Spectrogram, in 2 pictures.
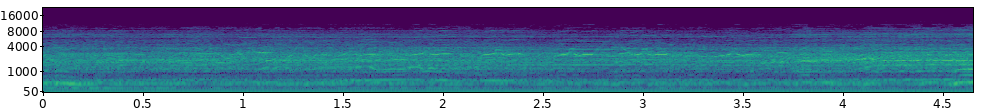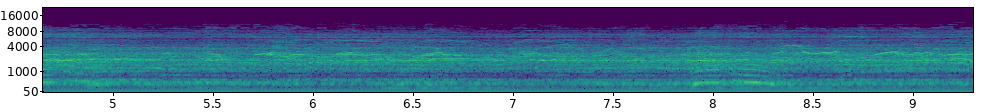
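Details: Common murre growls: rough, low arching calls come in uneven bursts, layered over a continuous noisy din of many birds and high-pitched hiss.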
